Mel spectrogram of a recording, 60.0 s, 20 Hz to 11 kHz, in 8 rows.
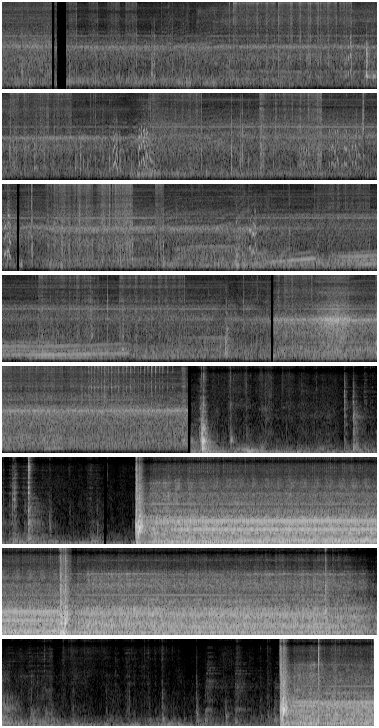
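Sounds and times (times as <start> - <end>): machine high whine: 40.2 - 52.8, 58.1 - 59.9.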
